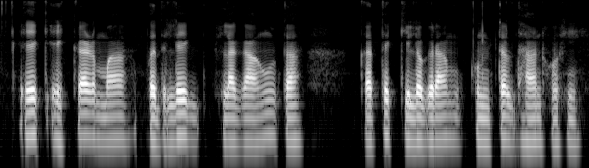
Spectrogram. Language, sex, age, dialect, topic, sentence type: Chhattisgarhi, male, 18-24, Northern/Bhandar, agriculture, question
